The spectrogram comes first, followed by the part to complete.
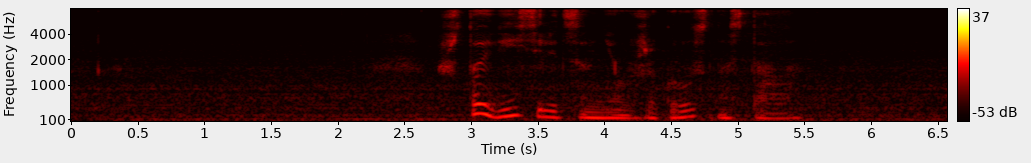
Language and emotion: Russian, sad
